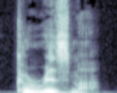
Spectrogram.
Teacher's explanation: it has three syllables and the stress in the middle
